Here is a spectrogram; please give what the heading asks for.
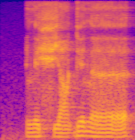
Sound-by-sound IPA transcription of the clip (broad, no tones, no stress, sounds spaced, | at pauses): l ɪ fʲ ɑ ɠ ɪ l ɜ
